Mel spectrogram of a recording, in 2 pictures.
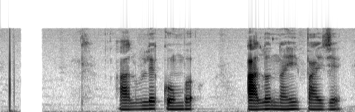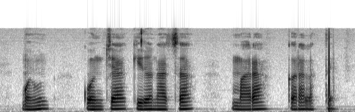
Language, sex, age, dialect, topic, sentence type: Marathi, male, 31-35, Varhadi, agriculture, question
